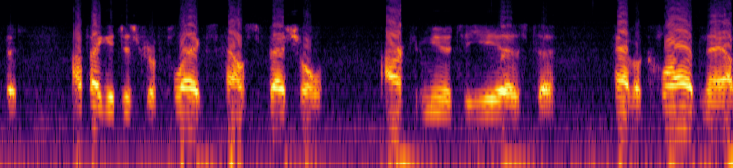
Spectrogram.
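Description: A man's voice: lowish voice, no echo, rough recording. A man speaking casually and earnestly as a caller on a radio phone-in, repeating himself as he goes. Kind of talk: casual talk.

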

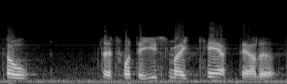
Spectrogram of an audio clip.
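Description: A man's voice: a little high, slight background noise. Hesitant man calling in on a phone line. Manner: hesitant, many filler pauses. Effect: caller heard over a phone line. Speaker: radio show caller. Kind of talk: casual call-in question. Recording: slightly dull phone line.

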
